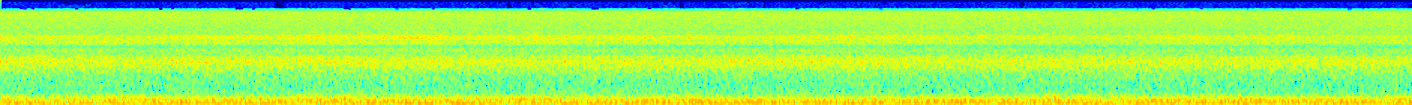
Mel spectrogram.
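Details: Steady roar of an aircraft engine throughout, with no animal voices.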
